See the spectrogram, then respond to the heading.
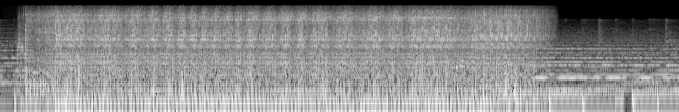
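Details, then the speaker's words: Kawasaki motorcycle engine: continuous raspy ratcheting chatter, about four clicks a second, starting immediately on kick-starting and rising with rpm; partial engagement of kick ratchet gear teeth with the spur gear, one possible cause being a weak kick return spring. "This noise starts immediately on kick-starting of the engine and is heard continuously. This further increases with a rise in engine RPM."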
